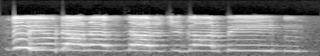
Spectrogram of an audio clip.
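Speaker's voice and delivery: loud, high call across the bakery; yelling. A narrator's reading. The baker calls out to the other donuts, loud high yell. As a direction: yell it to the whole shop. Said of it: "The baker yelled".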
